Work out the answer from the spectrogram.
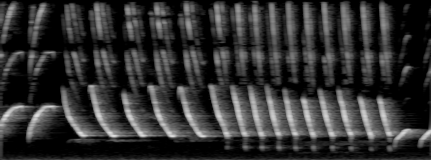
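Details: Canary lure song: a quick sequence of bright descending slurred notes, repeated about five times a second, closing with two upward swoops.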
